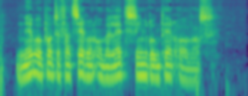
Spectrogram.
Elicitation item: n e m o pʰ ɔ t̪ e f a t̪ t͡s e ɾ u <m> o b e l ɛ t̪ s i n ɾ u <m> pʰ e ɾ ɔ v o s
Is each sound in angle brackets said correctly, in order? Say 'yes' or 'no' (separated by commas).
no, yes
